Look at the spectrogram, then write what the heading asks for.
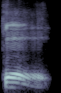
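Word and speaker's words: γῆ: so the first word is GE which is pronounced gay and basically it is world as physical land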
